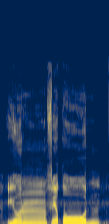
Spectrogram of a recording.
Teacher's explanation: نون ساکن کے بعد فا ہے اور فا حرف اخفا ہے اور اخفا کی معنی ہے غنہ کرنا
